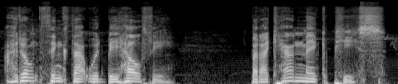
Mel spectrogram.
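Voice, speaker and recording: A man's voice: mid-range voice, animated, a little slow, a bit bright. A man playing an earnest half-human satyr in a theatrical audio drama. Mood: measured.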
